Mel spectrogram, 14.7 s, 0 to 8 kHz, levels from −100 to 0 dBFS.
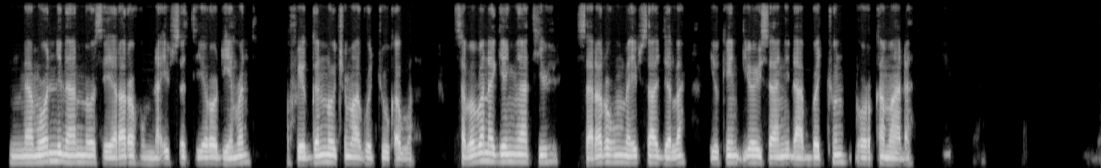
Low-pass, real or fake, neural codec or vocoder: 7.2 kHz; fake; codec, 16 kHz, 4.8 kbps, FACodec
